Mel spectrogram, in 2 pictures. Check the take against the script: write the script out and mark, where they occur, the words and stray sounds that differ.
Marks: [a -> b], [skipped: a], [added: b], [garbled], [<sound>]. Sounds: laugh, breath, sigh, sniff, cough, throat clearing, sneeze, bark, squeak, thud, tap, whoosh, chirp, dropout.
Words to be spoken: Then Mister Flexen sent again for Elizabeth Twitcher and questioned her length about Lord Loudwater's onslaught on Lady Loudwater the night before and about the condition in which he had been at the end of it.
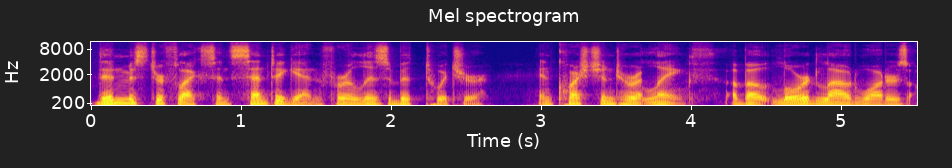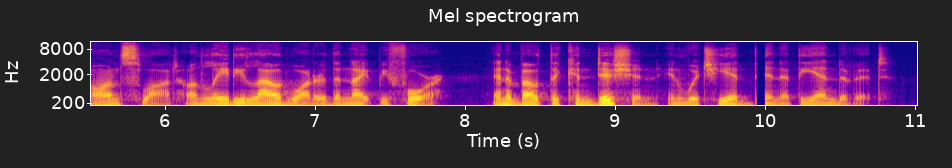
Then Mister Flexen sent again for Elizabeth Twitcher and questioned her length about Lord Loudwater's onslaught on Lady Loudwater the night before and about the condition in which he had been [dropout] at the end of it.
